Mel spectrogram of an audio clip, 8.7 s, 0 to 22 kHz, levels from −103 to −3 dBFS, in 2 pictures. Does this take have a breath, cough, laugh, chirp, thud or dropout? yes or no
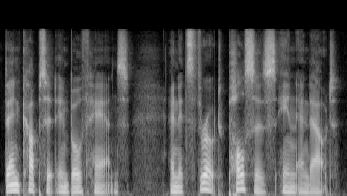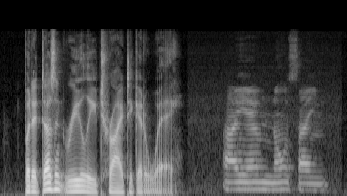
yes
